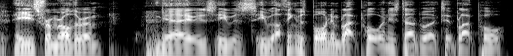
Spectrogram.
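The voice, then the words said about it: Brummie accent with slight Northern twang. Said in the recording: “you're a Brummie lad ... I am a Brummie lad. I've took his ... slightly ... accent. ... Northern twang”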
